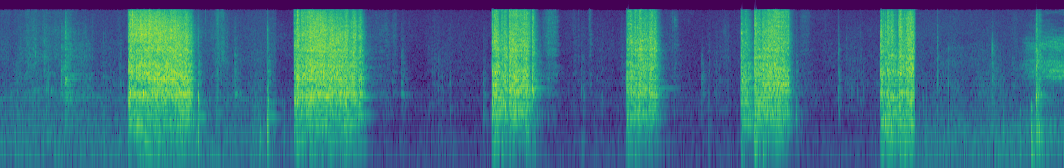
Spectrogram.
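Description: A metal-bladed snow shovel scraping across snow-covered concrete: six harsh strokes, each under a second long, the first two the longest and loudest.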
